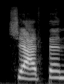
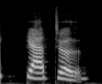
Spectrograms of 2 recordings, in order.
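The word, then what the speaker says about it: cattle: उसी तरह से फिर आपको सी के बाद ए देखने को मिला, तो हम इसे क्या बोलेंगे, कैटल। चैटल नहीं, कैटल, ठीक है।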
